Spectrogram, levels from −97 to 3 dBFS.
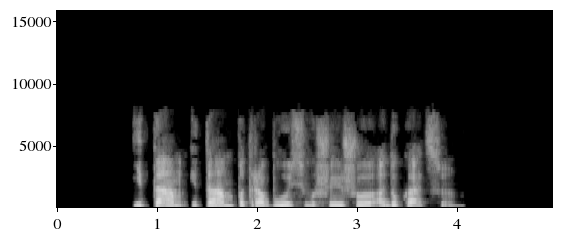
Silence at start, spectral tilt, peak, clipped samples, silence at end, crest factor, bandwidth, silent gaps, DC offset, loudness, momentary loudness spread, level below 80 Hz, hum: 0.75 s; -5.5 dB/octave; -2 dBFS; under 0.1%; 0.95 s; 20 dB; 8 kHz; 0.92-0.96 s; under 0.1%; -19 LUFS; 14 LU; -64 dBFS; none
